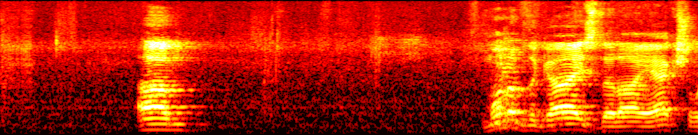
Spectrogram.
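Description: An older man speaks into a microphone in a large room, pausing between phrases.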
